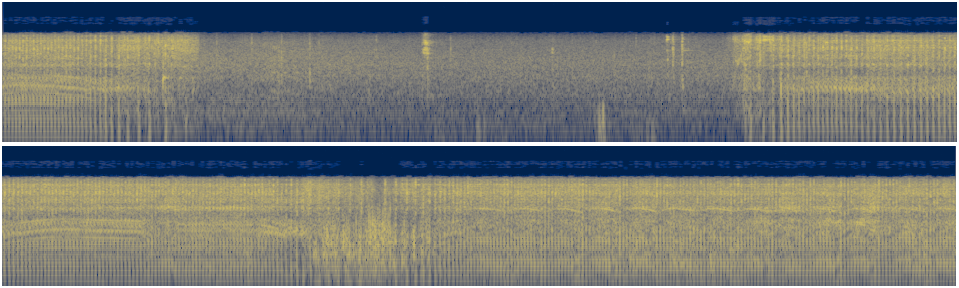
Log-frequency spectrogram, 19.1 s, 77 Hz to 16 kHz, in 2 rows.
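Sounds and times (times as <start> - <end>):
pressure washer engine running: 0.0 - 2.0, 7.3 - 19.0.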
